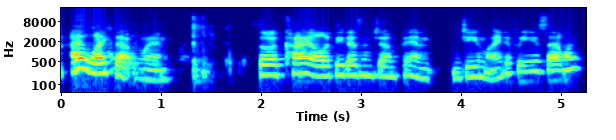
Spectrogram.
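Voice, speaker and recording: A young woman in a student group video call, hoarse from illness, chatty and apologetic with lots of ums. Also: medium pitch, expressive, normal speed, a little hiss or hum. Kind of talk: casual video call meeting. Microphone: computer mic on a video call. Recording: dull lo-fi call audio.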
